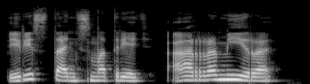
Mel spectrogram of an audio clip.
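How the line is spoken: Growled. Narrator (Russian): рыкнул Аморт

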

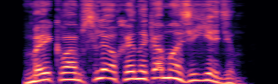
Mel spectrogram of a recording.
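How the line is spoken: Sudden shout over radio. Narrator (Russian): внезапно прокричала наша рация голосом Пьера

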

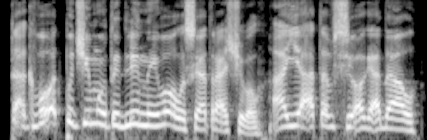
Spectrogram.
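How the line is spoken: Exclamation. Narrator (Russian): воскликнул он

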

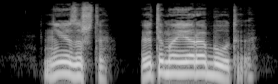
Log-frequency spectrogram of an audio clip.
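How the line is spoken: Displeased grumble. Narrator (Russian): недовольно буркнул доктор

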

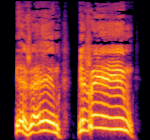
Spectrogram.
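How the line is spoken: Old man shouting. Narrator (Russian): прокричал старик в зеленом

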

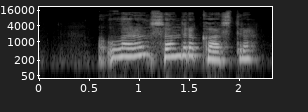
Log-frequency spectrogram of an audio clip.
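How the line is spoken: Timid girl's squeak. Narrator (Russian): пискнула девушка, вдруг робея под внимательным и чуть ироничным взглядом

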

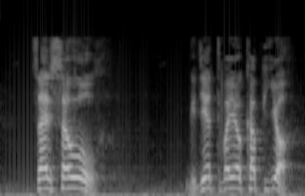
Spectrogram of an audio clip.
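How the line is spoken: Distant shout. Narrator (Russian): закричал издали

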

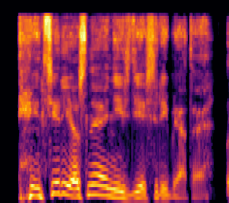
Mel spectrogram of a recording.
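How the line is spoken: Muttered snort to himself. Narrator (Russian): про себя хмыкнул

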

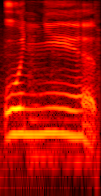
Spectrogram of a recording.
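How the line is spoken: Moan. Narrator (Russian): Простонала Хек

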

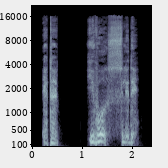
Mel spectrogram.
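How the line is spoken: Whisper. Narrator (Russian): шепнул Павел

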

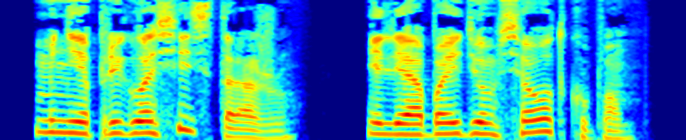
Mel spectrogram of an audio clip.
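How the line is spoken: Sweet, menacing question. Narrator (Russian): ласково спросила она

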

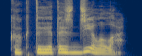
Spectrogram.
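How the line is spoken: Growled, male. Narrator (Russian): прорычал он

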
